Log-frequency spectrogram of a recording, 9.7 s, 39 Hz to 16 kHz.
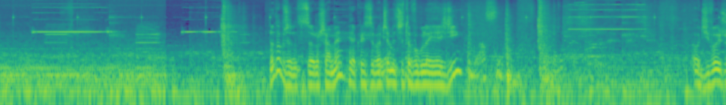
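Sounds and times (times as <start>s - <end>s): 
bus electronic warning beep for open driver's cab door: 0.0s - 3.3s, 7.5s - 8.9s
speech: 3.6s - 7.1s, 9.2s - 9.6s.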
